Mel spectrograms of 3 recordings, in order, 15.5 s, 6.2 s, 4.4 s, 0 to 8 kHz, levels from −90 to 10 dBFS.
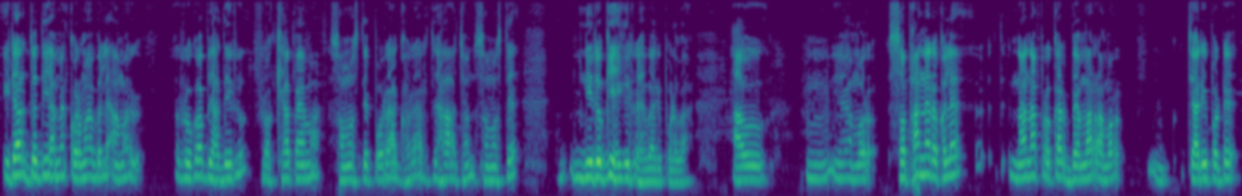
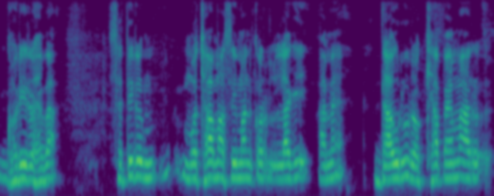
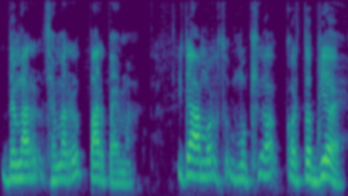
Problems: none marked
